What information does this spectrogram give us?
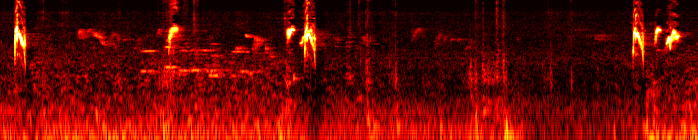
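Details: Red-whiskered bulbul, female exciting a male to sing: scattered clear downward-sweeping whistles, a short double note mid-way, a long silent stretch, then a final quick three-note phrase.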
